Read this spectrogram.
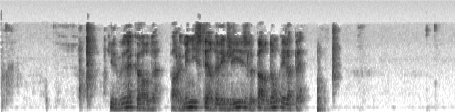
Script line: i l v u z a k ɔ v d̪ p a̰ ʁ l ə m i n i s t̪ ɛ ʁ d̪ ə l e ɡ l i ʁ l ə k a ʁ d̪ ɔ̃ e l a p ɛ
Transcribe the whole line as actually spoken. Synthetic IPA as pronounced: i l v u z a k ɔ ʁ d̪ p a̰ ʁ l ə m i n i s t̪ ɛ ʁ d̪ ə l e ɡ l i z l ə p a ʁ d̪ ɔ̃ e l a p ɛ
